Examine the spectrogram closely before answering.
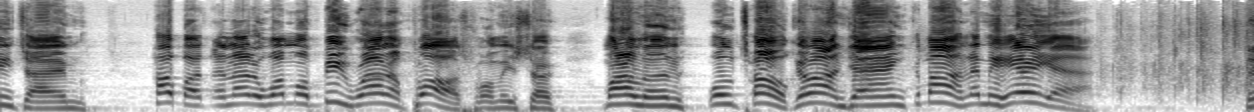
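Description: An elderly man sings loudly into a microphone.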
